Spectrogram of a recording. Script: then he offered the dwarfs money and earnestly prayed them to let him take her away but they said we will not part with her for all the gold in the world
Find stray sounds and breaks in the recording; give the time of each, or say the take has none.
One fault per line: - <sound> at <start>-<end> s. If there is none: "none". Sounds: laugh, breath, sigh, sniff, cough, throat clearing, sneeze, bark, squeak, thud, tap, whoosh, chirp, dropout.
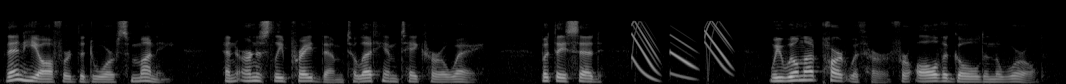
- chirp at 6.3-7.4 s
